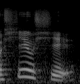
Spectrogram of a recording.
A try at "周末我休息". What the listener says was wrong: 근데 발음하실 때요. 시우 아니고요. 시오시. 시오시. 맞아요. 시오시. 소만이는 오 발음을 해주셔야 돼요. 周末我休息. 周末我休息.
